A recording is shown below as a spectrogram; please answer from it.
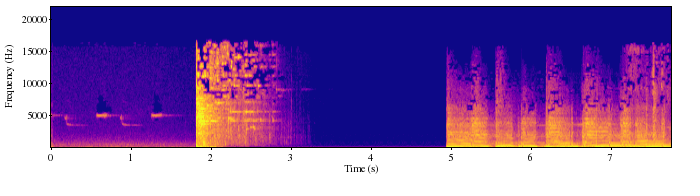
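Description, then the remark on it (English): A glass bottle is cut in half with a single sharp crack that rings out briefly, after a faint quiet start; a pause of silence follows, then music begins. “You're telling me that bottle is cut in half? You could say that.”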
